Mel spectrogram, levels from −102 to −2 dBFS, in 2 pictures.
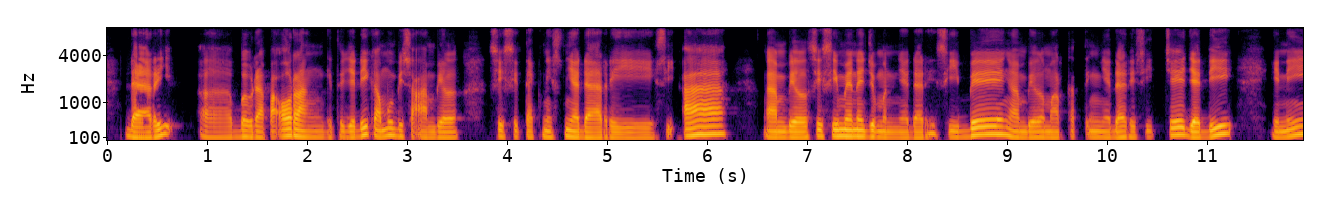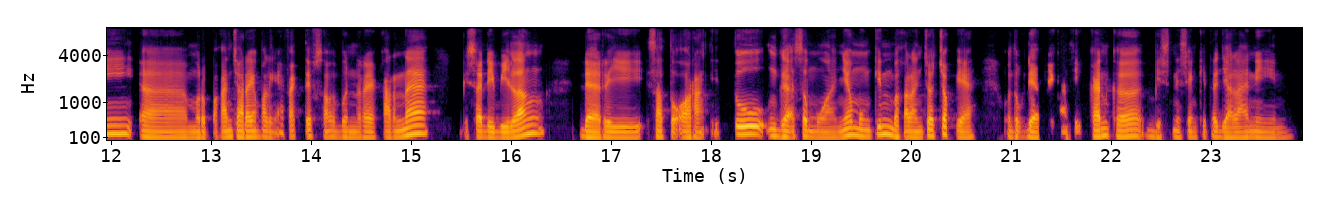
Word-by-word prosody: dari, 110 +5 +2 0.2
eee, 105 -3 -6
beberapa 110 0 0
orang 110 -4 +3
gitu. 110 +1 -7
Jadi 110 +8 +2
kamu 125 +3 +2
bisa 120 -3 -4
ambil 100 0 -1 0.3
sisi - - -5
teknisnya 110 +1 -1
dari 95 -2 -2
si 95 - -10
A, 155 +5 +6 0.4
ngambil 105 -1 +2
sisi 125 +2 +1
manajemennya 110 -5 +2
dari 105 +12 -3
si 110 -5 -5
B, 155 +7 +5
ngambil 105 -3 0
marketing-nya 105 +1 -5
dari 105 0 0
si 110 +1 -10
C. 145 +5 +3
Jadi 120 - +3 0.4
ini, 155 +10 +1
eee, 105 -2 -1
merupakan 105 +1 -2
cara 110 -1 +2
yang 110 - -4
paling 105 -3 -3
efektif 120 +2 -4
sebenarnya. 105 -1 -3
Karena 130 +12 +3 0.3
bisa 110 0 -1
dibilang 110 - +3 0.3
dari 105 -2 +1
1 110 0 -1
orang 105 -2 +1
itu 160 +1 +3
enggak 120 -2 +1
semuanya 105 +2 -1
mungkin 140 +5 0
bakalan 105 -1 0
cocok 150 +6 +2
ya 105 0 0 0.4
untuk - - -4
diaplikasikan 125 +4 -1
ke 120 +1 +1
bisnis 110 -1 -8
yang 100 - -10
kita - - -5
jalanin. 100 -1 -4
110 Hz, 135 wpm, -24 LUFS, 105-125 Hz, 0.4 s, A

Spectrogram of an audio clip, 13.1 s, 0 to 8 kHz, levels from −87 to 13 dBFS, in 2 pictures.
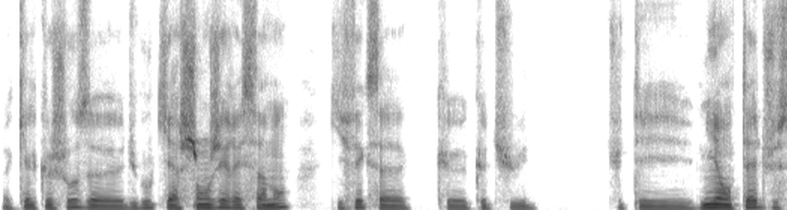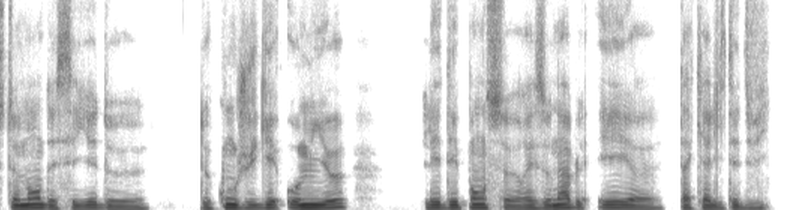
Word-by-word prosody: quelque 105 +1 -3
chose, 120 +2 -4
heu, 90 -2 -1
du 90 0 -8
coup 115 +1 -5
qui 110 - -1
a 95 - +1
changé 110 +5 +4
récemment 110 +3 0 0.3
qui 100 - -11
fait 125 +4 -3
que - - -6
ça 100 - -2 0.4
que 90 -2 -7
que 95 +2 -10
tu 90 -1 -10 0.6
tu - - -16
t'es 85 -2 -6
mis 115 +2 +8
en 110 -2 +7
tête 125 +2 0
justement 105 +1 +3
d'essayer 100 +2 -2
de 85 -4 -5 0.4
de 95 - -5
conjuguer 110 +2 +1
au 110 -3 +2
mieux 115 +5 +6 0.6
les 110 0 +1
dépenses, 110 +1 0
heu, 95 -2 -2
raisonnables 100 +3 0
et 110 -1 +1
heu, 90 0 -4
ta 100 - -2
qualité 95 0 -2
de 95 - -10
vie? 95 +1 -10
105 Hz, 175 wpm, -20 LUFS, 95-110 Hz, 0.6 s, mis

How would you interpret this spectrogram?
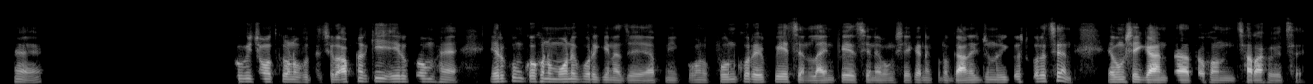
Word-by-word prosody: হ্যাঁ। - - -5 2.0
খুবই 140 0 -3
চমৎকার 130 -1 0
অনুভূতি 115 -2 -6
ছিল। 115 - -3
আপনার 150 +2 -3
কি 150 - -2 0.2
এরকম 135 0 -3
হ্যাঁ, 110 -4 -1 0.4
এরকম 145 +3 -1
কখনো 135 0 +2
মনে 130 +1 +4
পড়ে 120 -1 -1
কিনা 105 -2 -3
যে, 100 - -6 0.2
আপনি 105 - -17 0.2
কখনো 105 0 -8
ফোন 115 0 -3
করে 125 -3 +1 0.2
পেয়েছেন, 120 -5 -1
লাইন 100 +2 +3
পেয়েছেন 105 -1 -1
এবং 95 - -9
সেখানে 100 +1 -4
কোন - - -17
গানের 105 +2 +7
জন্য 115 0 -8
রিকোয়েস্ট 120 +3 -9
করেছেন 145 - +1 0.4
এবং 115 +1 +3
সেই 120 - +5
গানটা, 105 0 +8 0.2
তখন 100 0 -1 0.2
ছাড়া 100 -1 +6
হয়েছে? 95 -2 -10
115 Hz, 160 wpm, -25 LUFS, 105-130 Hz, 2.0 s, গানটা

